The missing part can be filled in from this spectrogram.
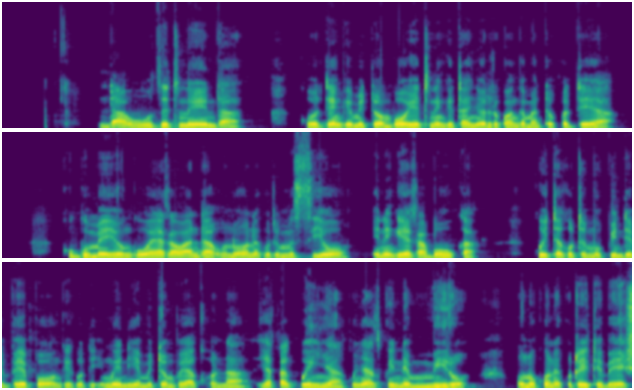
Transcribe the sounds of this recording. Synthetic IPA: ndaud͡ze̞tino̞e̞nda | kote̞ŋɡe̞mito̞mbo̞je̞tine̞ŋɡe̞taɲo̞ɾe̞rwaŋɡe̞madʱo̞ko̞dʱe̞a | kuɡʱume̞jo̞ŋɡuʋajakawandaʔuno̞ːnakutimisiwo̞ | ine̞ŋɡe̞jakaɓouka | kuitakutimupinde̞mbʱe̞po̞ŋɡe̞kutiimwe̞nije̞mito̞mbo̞jaɡʱo̞najakaɡʱwiɲakuɲazwine̞mumiɾo̞ | uno̞konakutoite̞ɓeːʃḁ

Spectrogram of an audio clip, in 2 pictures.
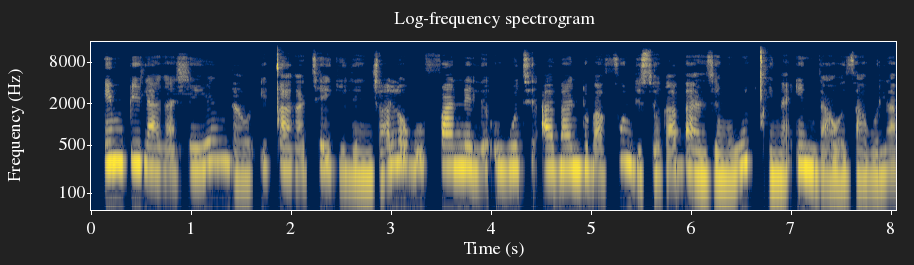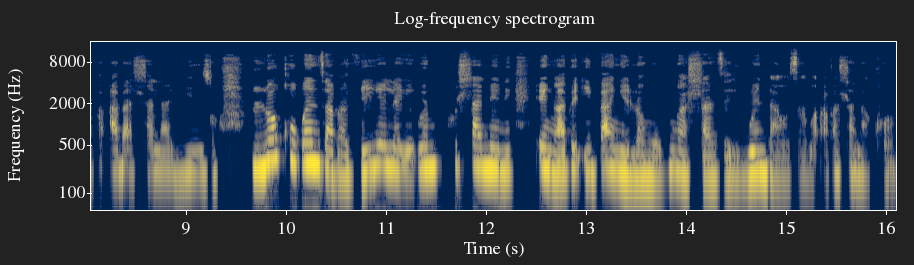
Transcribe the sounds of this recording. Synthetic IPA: impʼilaɣaɬɛjɛndʱawɔʔiǃaɣatʰeɣilɛnd͡ʒʱalok̬ufanɛlɛʔuɣutʰiʔaɓantʼuɓafundʱiswɛɣ̬aɓand͡zʱɛŋoɣ̬uɡ͡ǀʱinaʔiːndʱawɔzaɓɔlapʰaʔaɓa̰ɬala̰liːzɔlɔkʰɔk̬wɛnd͡zʱaɓaviɣ̬ɛlɛk̬ɛk̬wem̩kʰuɬaneniɛŋaɓɛʔiɓaŋɛlwaŋoɣuŋaɬand͡zʱek̬ik̬wɛndʱawɔzaɓɔ̰ʔa̰ɓaɬalakʰɔ̰ːna

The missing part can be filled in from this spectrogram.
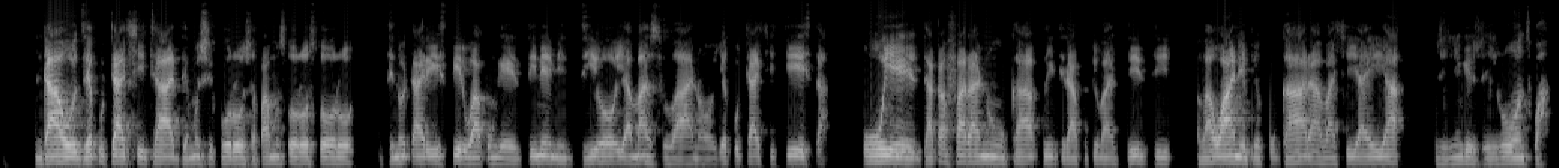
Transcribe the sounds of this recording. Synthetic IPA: ndaud͡ze̞kutat͡ʃitad͡ze̞muʐiko̞ɾo̞ʐapamuso̞ɾo̞so̞ɾo̞ | d͡zino̞taɾisirwakuŋɡe̞d͡zine̞mid͡zijo̞jamazuʋano̞je̞kutat͡ʃitiːsa | uje̞d͡zaka̰faɾanukakuitirakutiʋad͡zid͡zi | ʋawane̞pe̞kuɡʱaɾaʋat͡ʃijaija | ʐineŋɡe̞ʐiiro̞ːnzwa

